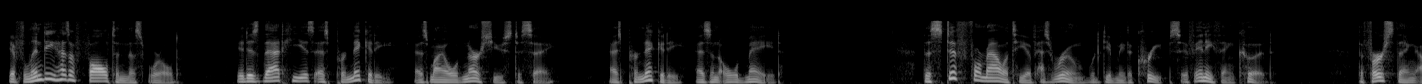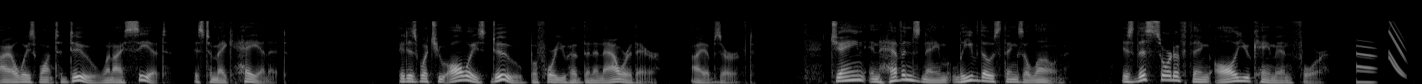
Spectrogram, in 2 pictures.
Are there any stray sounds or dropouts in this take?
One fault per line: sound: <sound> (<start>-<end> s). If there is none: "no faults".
sound: chirp (27.8-28.3 s)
